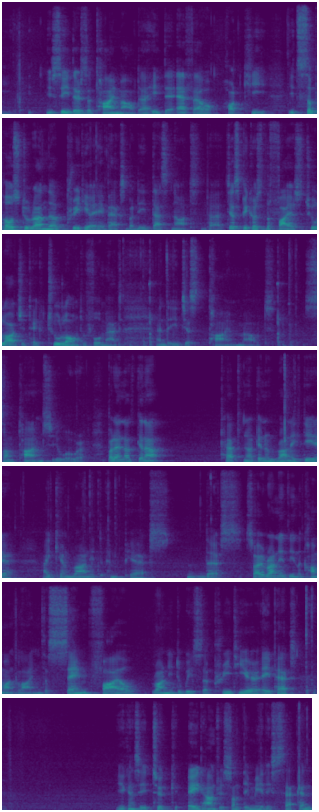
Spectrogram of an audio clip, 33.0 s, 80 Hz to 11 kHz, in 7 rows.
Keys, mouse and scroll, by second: 5.9-6.9 typing, 8.2 k, 8.7 j, 11.3 >, 11.8 f, 14.3-15.0 typing, 17.1-17.9 typing.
